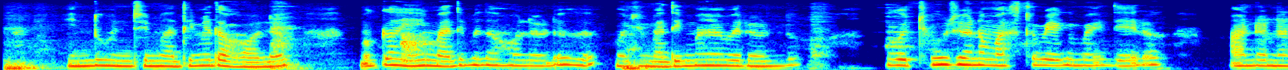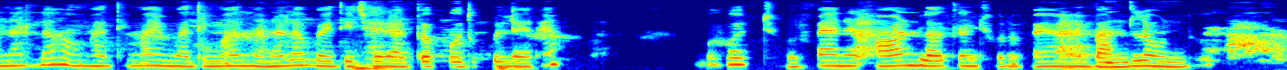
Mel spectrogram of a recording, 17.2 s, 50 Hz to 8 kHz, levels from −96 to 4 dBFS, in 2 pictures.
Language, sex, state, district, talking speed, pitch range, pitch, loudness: Tulu, female, Karnataka, Dakshina Kannada, 105 wpm, 215-250 Hz, 230 Hz, -18 LUFS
